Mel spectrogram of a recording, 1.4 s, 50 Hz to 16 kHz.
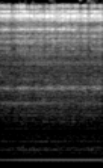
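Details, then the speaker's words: Chinese laser cutter with RDWorks controller, stepper-driven head moving at constant 40 mm/s: a steady, buzzy low drone with gantry vibration from stepper resonance; microstepping holding the motor back is suspected. "vibration going on and yes we're generating some resonance there that's at 40 so maybe that noise is actually the the microstepping holding the motor back"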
